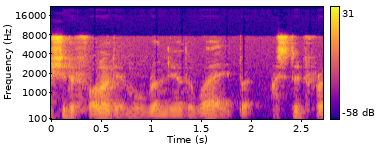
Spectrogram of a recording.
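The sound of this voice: Text is read in an unforced voice.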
